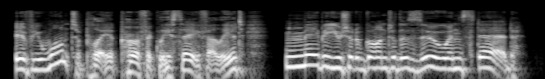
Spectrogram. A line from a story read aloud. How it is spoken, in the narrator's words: Richard says, ... his cutting remark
